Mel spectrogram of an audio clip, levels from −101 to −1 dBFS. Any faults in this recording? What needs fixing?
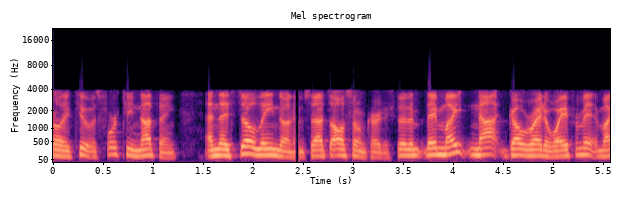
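Packet loss filled with silence cuts the speech from 2.42 to 2.46 s, just after "they still leaned on". The receiver inserted 40 ms of digital silence, a gap that fits two lost 20 ms packets. On the waveform it appears as a flat line with sharp cliffs at both ends. On the spectrogram it shows as a blank vertical stripe across the telephone band that G.711 A-law limits to 4 kHz. Enabling packet loss concealment and a jitter buffer at the receiver would prevent it.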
